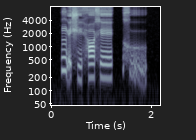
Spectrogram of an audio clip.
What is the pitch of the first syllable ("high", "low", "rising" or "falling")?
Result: high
